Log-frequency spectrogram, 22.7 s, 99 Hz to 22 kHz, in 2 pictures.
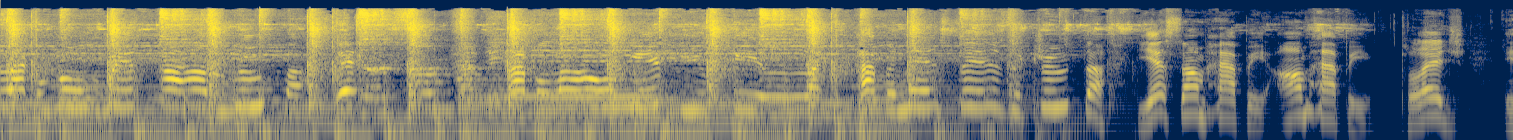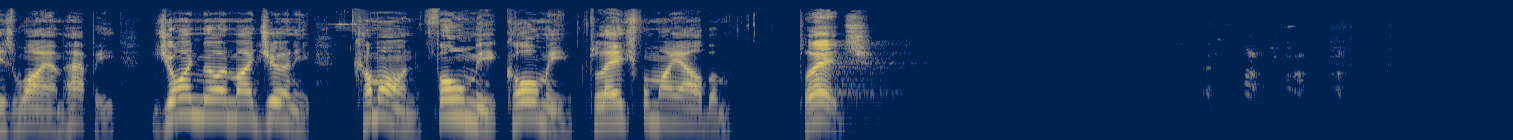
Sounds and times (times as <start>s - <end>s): Speech: 8.6s - 17.9s.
